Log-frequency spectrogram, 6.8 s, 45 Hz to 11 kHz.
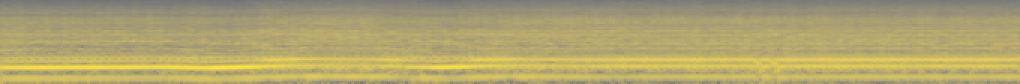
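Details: Nissan S13 CA18DET engine at idle: loud steady idle with a dull regular knock about four beats per second; owner unsure whether it needs a crank grind; source unconfirmed.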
